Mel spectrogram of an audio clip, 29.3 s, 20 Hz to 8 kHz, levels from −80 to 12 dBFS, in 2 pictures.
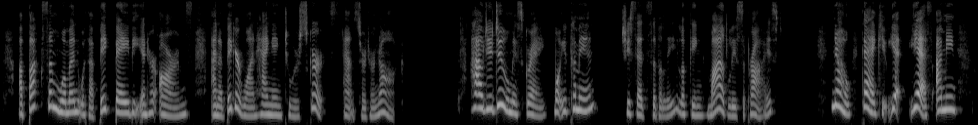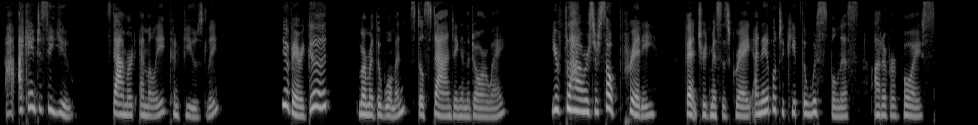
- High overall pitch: Yes, high, 200 Hz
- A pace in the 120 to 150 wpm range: No, average, 160 wpm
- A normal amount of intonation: No, wide, 6.8 semitones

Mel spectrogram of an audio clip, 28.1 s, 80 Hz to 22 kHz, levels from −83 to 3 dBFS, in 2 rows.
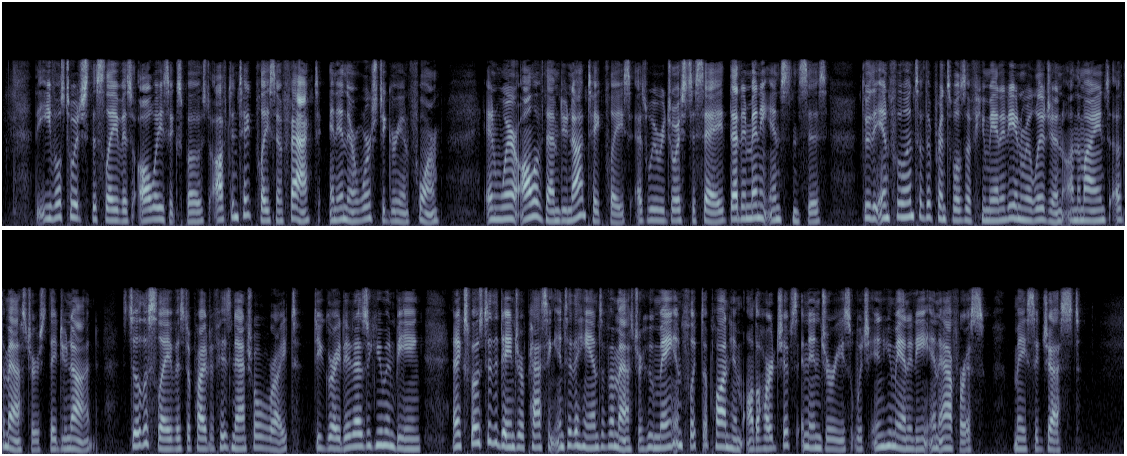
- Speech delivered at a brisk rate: Yes, fast, 215 wpm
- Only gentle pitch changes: No, average, 3.4 semitones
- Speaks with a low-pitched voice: No, high, 190 Hz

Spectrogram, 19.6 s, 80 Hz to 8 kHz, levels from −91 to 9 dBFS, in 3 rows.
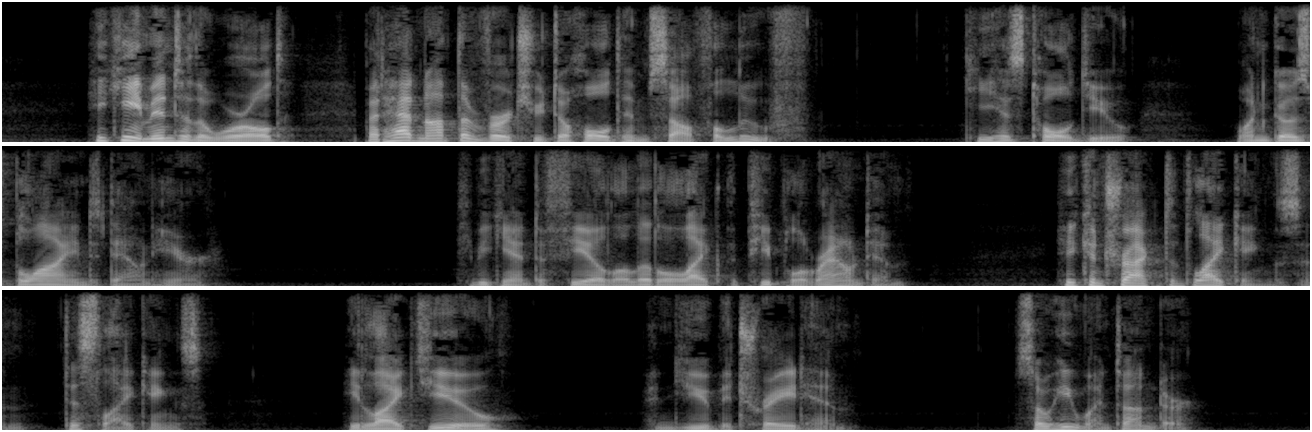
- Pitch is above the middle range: No, very low, 90 Hz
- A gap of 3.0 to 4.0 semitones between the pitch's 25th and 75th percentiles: No, average, 5.1 semitones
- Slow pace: No, average, 155 wpm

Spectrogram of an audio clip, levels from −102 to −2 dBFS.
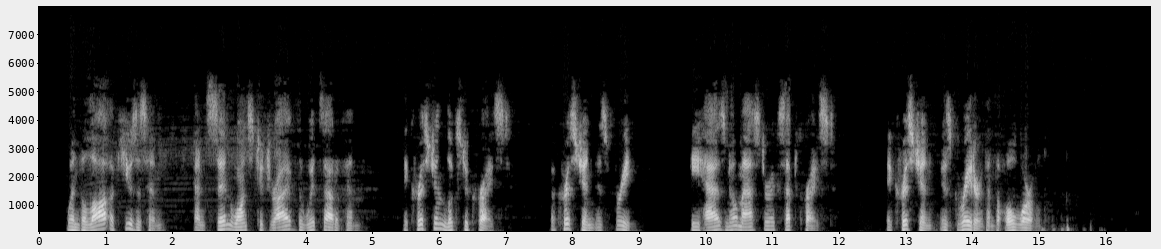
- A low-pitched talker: Yes, low, 120 Hz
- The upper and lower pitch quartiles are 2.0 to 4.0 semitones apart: No, average, 4.9 semitones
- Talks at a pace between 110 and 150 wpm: Yes, slow, 135 wpm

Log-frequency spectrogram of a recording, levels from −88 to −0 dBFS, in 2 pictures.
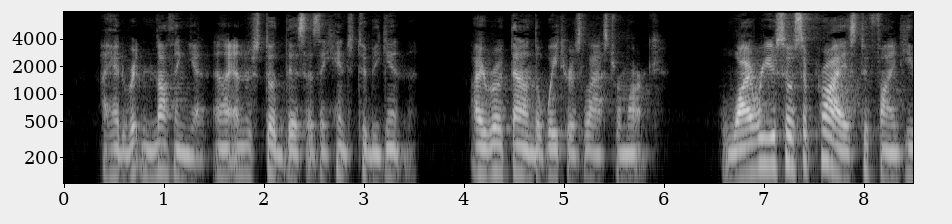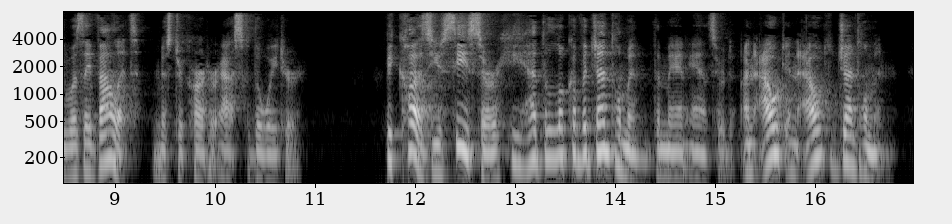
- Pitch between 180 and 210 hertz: Yes, medium, 185 Hz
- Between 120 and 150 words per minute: No, average, 200 wpm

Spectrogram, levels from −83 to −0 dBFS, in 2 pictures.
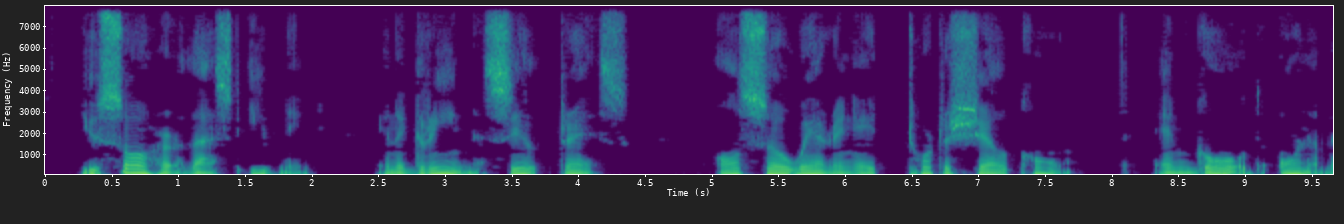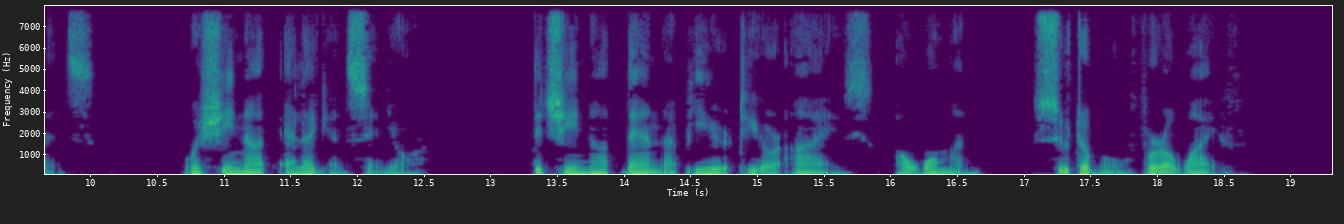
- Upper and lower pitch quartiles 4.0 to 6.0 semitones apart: Yes, average, 4.7 semitones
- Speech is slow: Yes, slow, 120 wpm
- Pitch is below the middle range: Yes, low, 115 Hz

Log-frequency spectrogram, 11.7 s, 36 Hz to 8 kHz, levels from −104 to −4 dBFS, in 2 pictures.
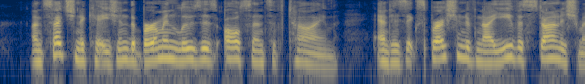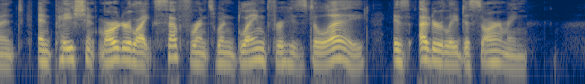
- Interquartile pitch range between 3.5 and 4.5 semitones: Yes, average, 4.2 semitones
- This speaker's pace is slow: No, average, 155 wpm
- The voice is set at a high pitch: No, medium, 165 Hz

